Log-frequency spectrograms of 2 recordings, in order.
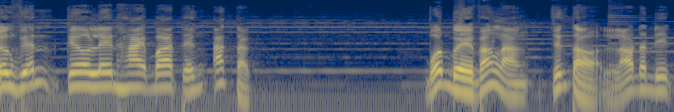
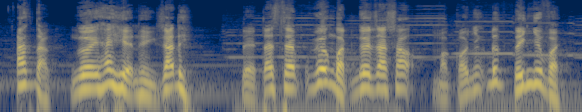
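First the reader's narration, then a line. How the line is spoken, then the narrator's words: Anguished roar. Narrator (Vietnamese): Dương Viễn gầm lên đau khổ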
